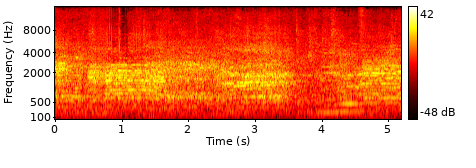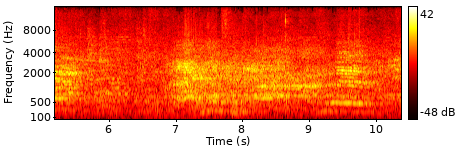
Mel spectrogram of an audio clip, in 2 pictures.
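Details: Sheep penned at the 2023 Royal Agricultural Winter Fair in Toronto, Canada, during the breeding sheep competition; long vibrating bleats, four or five bursts in ten seconds, some lower bleats between, over constant hall crowd noise.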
